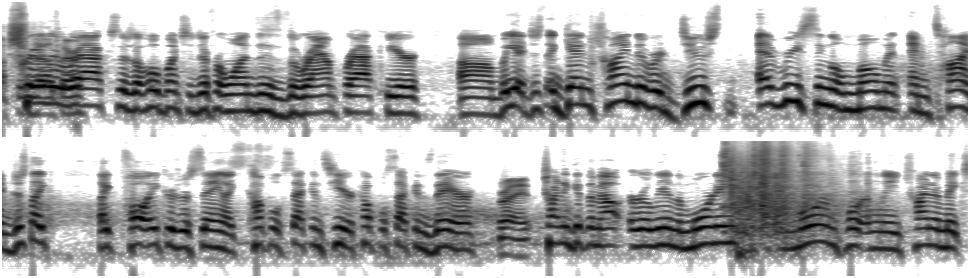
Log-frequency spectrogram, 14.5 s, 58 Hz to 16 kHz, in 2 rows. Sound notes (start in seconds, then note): 12.5 metal clanging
